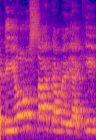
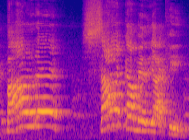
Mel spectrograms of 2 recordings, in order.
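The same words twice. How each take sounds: First: Said in the usual way. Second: High cry on Padre, then slow pleading; reliving the drowning cry to the Father; retold desperate cry. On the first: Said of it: "yo no grité". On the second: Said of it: "Y yo grité".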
